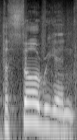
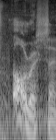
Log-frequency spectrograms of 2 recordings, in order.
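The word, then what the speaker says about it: Thaurissan: a fun time with thoran the thoris thoris it's thoris it just is let's earthshock this guy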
